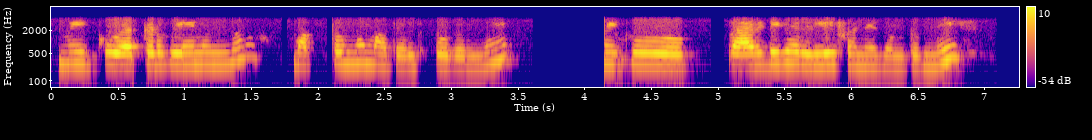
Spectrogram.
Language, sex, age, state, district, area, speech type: Telugu, female, 18-30, Andhra Pradesh, Guntur, urban, conversation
